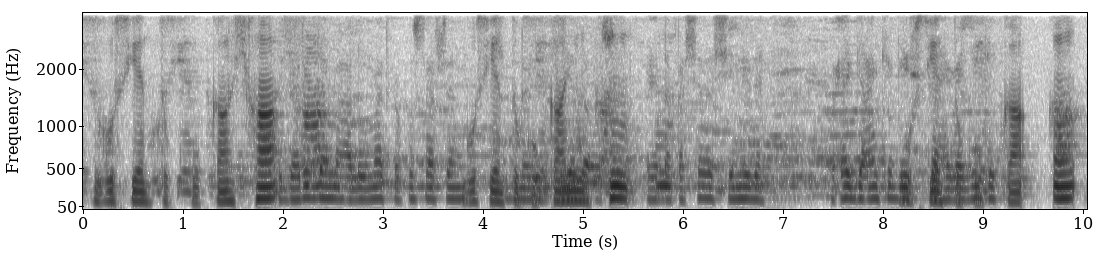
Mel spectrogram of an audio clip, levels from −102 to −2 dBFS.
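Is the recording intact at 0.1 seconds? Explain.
No. At 0.1 s, as throughout the clip, the far end is playing the call through a loudspeaker, and its microphone picks that sound up and sends it back with no echo canceller to remove it. The returned copy arrives roughly 0.4 s later, at about 10 dB below the speech, so every phrase is followed by a quieter, thinner shadow of itself. That copy is also narrowband, with nothing above 4 kHz.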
